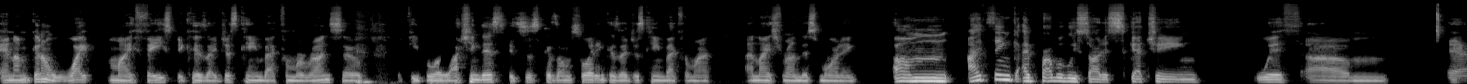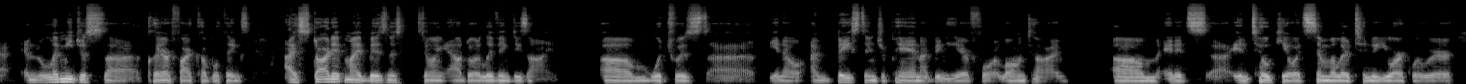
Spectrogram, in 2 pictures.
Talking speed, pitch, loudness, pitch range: 190 wpm, 95 Hz, -24 LUFS, 85-105 Hz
